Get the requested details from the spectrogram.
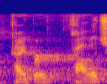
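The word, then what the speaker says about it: Kuyper College: we bring young men onto a college campus kuiper college you did very well it's exactly how it's pronounced they live as college students so it's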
